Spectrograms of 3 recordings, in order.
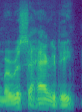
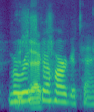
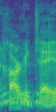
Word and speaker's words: Mariska Hargitay: The recent news is the revelation that Marissa Haggerty, Mariska Hargitay. Hargitay, I have to say it right.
